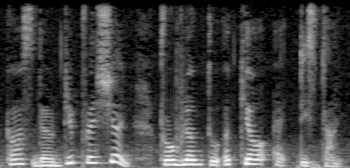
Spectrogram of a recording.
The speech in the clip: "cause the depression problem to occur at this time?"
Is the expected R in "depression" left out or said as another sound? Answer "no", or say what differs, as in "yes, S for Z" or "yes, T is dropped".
no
